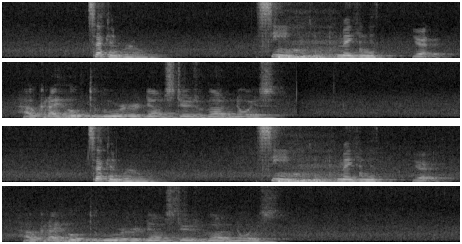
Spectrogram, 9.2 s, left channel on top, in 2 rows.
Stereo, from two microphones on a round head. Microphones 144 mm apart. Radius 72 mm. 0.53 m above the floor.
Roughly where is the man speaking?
Left.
